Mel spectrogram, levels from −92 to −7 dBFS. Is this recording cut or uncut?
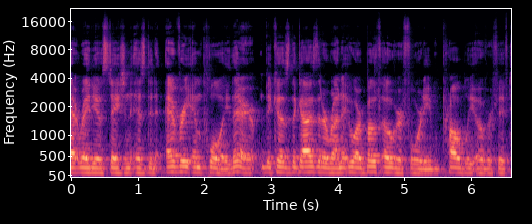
uncut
